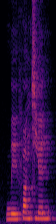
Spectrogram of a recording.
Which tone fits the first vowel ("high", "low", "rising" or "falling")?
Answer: rising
